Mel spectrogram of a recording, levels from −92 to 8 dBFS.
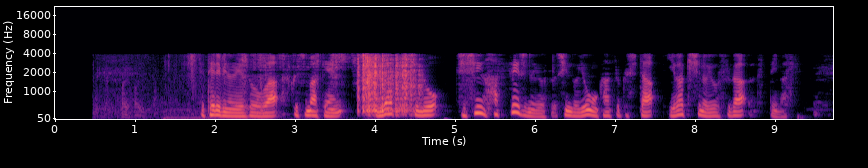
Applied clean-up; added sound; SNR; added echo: classical method log-MMSE.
